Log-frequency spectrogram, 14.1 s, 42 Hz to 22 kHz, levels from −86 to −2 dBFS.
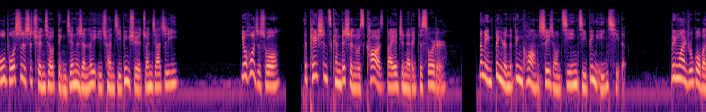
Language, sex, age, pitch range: Chinese, female, 20-39, 160-225 Hz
